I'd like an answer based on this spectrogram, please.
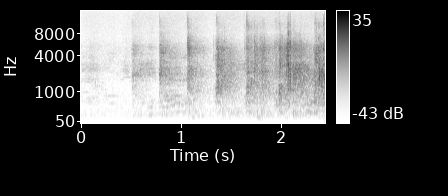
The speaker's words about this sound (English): And yeah, listen, I'm glad y'all are clapping.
